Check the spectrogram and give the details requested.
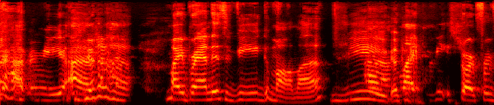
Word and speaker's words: VeegMama: hi thanks for having me my brand is VG Mumma you goodbye be short for vegan vegan but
